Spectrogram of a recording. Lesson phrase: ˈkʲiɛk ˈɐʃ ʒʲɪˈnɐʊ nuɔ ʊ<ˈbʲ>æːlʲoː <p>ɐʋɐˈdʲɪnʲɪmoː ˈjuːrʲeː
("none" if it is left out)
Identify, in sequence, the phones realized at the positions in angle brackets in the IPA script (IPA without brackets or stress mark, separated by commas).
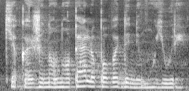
pʲ, p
